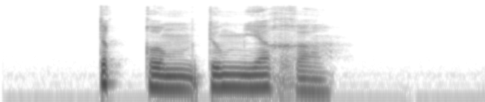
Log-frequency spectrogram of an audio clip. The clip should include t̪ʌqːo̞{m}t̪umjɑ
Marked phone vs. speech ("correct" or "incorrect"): correct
